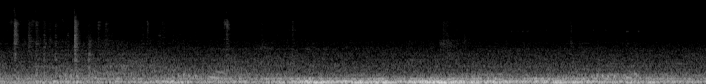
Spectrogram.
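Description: Racing pigeons coo inside a moving car, their soft, repeated calls riding over the steady low rumble of the road and engine.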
